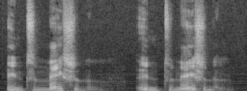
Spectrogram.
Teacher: So, the third syllable gains primary stress, first syllable gains secondary stress.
